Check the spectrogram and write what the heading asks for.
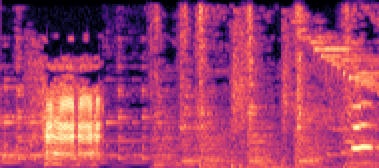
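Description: Cartoon score with a short, wavering, bleat-like cartoon voice sound about a quarter-second in. About a second in the music changes and a bass line comes in.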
